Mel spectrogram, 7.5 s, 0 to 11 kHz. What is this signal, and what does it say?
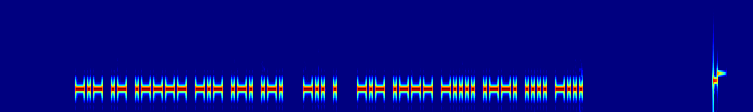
Morse code, heard as a keyed tone, about 40 wpm, 700 Hz. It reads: KA1KRR DE KJ6PHB
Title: USA Callsign DE Callsign - 6 Characters - 40wpm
